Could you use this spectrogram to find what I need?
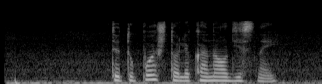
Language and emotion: Russian, angry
